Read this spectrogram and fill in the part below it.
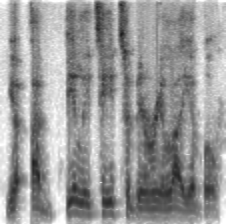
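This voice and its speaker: Mellow Nigerian man hosting a podcast. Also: on the low side, animated, no room sound, muffled recording. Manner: rhetorical, deliberate repetition. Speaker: podcast host. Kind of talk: motivational podcast talk.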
